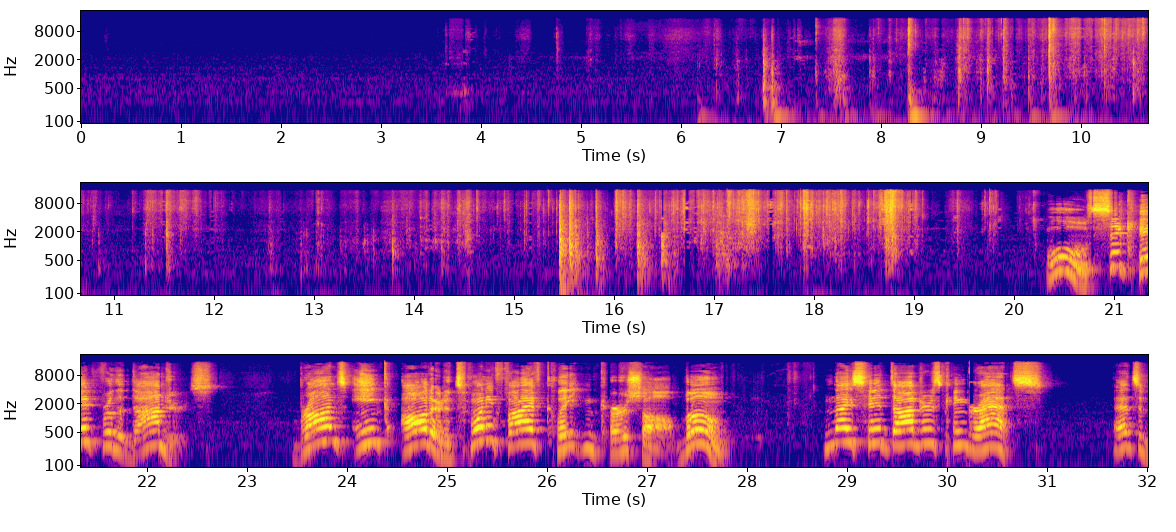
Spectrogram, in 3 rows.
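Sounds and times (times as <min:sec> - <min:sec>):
card packaging tearing and crinkling: 0:07.4 - 0:12.1, 0:12.9 - 0:19.9.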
